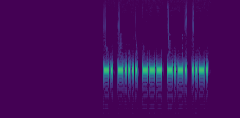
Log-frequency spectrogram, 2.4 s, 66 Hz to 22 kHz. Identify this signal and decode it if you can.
Morse code, heard as a keyed tone, about 64 wpm, 700 Hz. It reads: N6OCF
